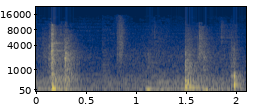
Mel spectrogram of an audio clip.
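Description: Household knocks and clunks as sauce bottles and food are put away in kitchen cupboards: one knock just after the start and two close together near the end.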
